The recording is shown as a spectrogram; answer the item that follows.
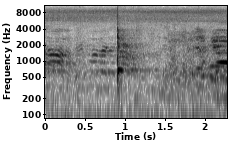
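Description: Metal baseball bat striking a pitched ball once about a second in: a sharp crack with a short ring.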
